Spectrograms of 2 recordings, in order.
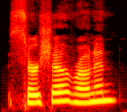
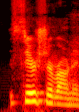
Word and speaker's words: Saoirse Ronan: I did like how do you say it Saoirse Ronan Saoirse Ronan yeah I liked her dress but here's the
